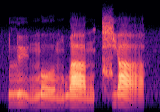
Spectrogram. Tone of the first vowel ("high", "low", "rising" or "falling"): falling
